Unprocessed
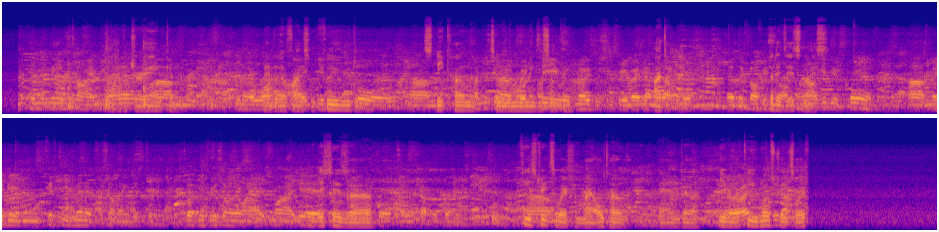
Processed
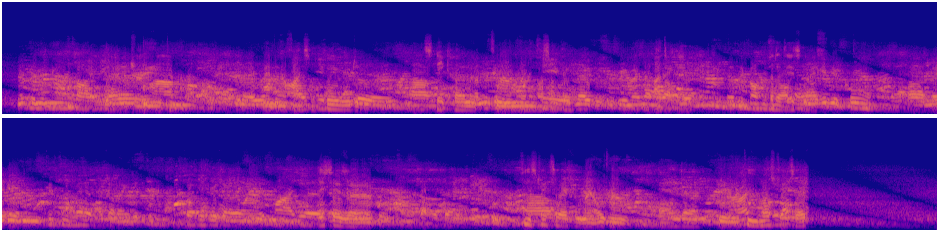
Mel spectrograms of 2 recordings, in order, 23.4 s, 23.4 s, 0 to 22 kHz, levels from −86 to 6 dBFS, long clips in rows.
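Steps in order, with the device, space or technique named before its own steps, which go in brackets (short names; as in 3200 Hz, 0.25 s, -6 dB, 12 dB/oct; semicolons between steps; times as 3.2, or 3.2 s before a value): barber-pole phaser into a guitar amplifier (endless phaser -0.69 Hz; soft clip -21.5 dBFS, distortion -12 dB; speaker cabinet 96–4100 Hz, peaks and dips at 160 Hz +4 dB, 290 Hz +7 dB, 930 Hz +8 dB, 3000 Hz -6 dB); gain -3 dB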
